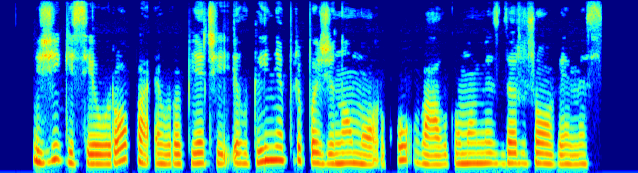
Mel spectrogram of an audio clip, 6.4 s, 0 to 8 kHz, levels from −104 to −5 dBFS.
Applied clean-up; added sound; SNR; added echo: none; none; none; none.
